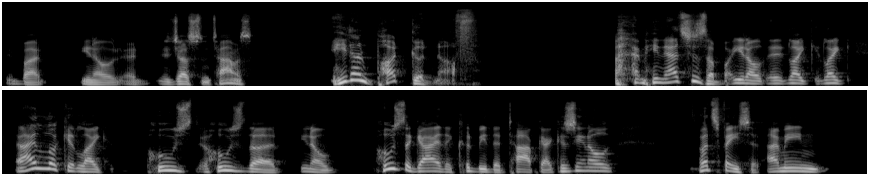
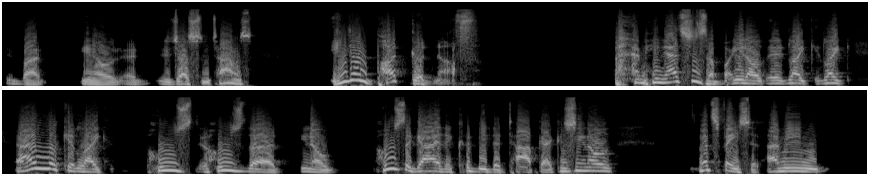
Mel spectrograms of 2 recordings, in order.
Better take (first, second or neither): first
